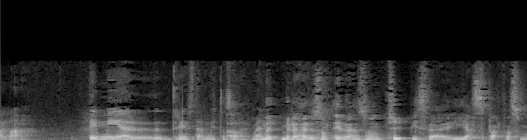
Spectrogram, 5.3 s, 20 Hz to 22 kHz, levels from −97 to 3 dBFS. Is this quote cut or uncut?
uncut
